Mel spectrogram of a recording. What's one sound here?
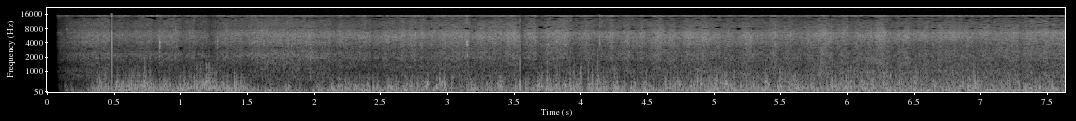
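Sea waves wash against rocks on the shore.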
